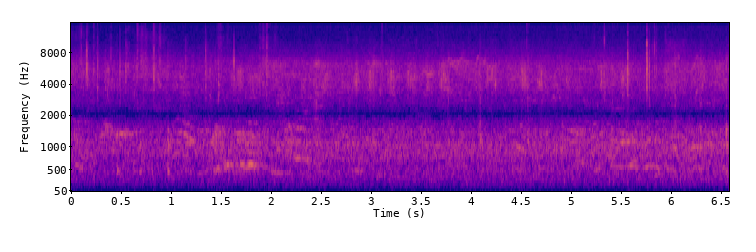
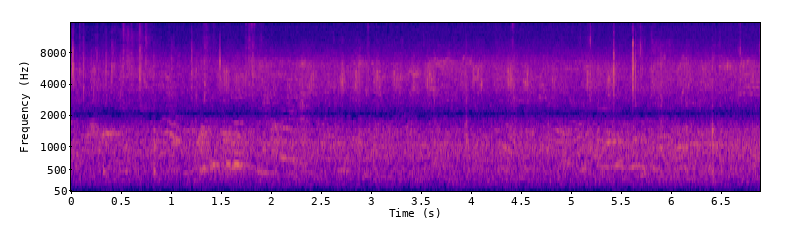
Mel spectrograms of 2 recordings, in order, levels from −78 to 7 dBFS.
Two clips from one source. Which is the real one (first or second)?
second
